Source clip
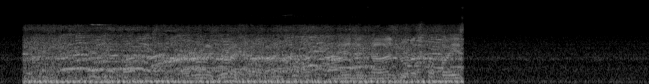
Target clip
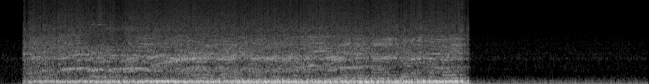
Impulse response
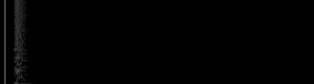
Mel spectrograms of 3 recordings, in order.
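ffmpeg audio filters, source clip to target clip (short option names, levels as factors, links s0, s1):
-filter_complex "[0:a]asettb=1/sr,asplit=3[s0][s1][s2];[s0]atrim=end=0.804[s3];[s1]atrim=start=0.8:end=1.28,asetpts=PTS-STARTPTS,afade=t=in:d=0.004:c=qsin,afade=t=out:st=0.476:d=0.004:c=qsin,asuperstop=centerf=3400:order=12:qfactor=1.3[s4];[s2]atrim=start=1.276[s5];[s3][s4]acrossfade=d=0.004:c1=hsin:c2=qsin[s6];[s6][s5]acrossfade=d=0.004:c1=qsin:c2=hsin,asplit=2[s7][s8];[s8]aecho=0:1:19|62|75:0.211|0.501|0.188[s9];[s7][s9]amix=inputs=2:normalize=0,acrusher=bits=6:dc=4:mix=0:aa=0.000001,asubboost=boost=9.5:cutoff=160"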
